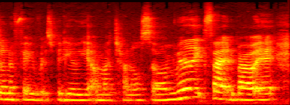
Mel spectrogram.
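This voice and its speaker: A woman speaks with audible room echo. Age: 20s. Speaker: beauty youtuber. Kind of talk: casual vlog talk.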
